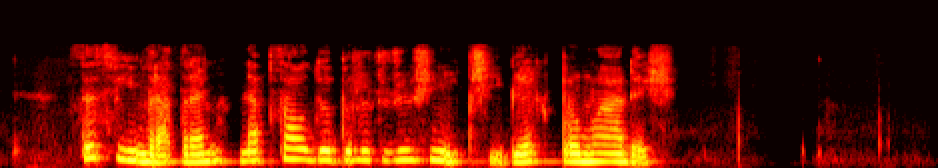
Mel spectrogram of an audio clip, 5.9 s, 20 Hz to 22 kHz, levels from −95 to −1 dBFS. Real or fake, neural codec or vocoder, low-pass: fake; codec, 16 kHz, 16 kbps, FunCodec, trained on LibriTTS, 50 frames a second; 7.2 kHz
